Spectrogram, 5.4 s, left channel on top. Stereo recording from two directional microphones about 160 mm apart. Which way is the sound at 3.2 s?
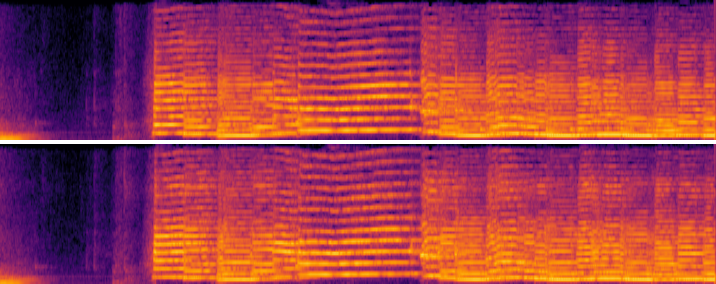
5° left (ahead or behind).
